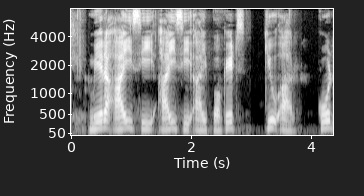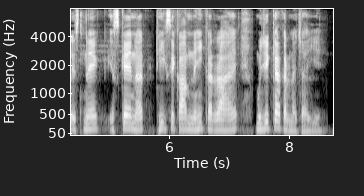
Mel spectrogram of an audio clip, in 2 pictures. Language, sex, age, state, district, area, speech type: Hindi, male, 45-60, Madhya Pradesh, Jabalpur, urban, read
